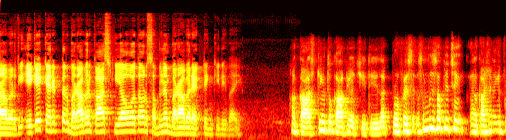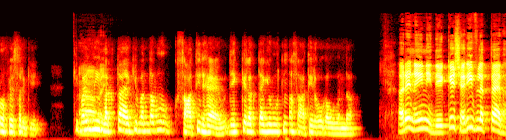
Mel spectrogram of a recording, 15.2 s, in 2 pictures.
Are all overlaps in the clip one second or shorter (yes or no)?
yes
